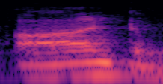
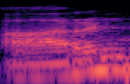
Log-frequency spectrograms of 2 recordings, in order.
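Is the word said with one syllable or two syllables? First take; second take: one syllable; two syllables. First: The word is said with one syllable. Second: The word is said with two syllables. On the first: The speaker calls it right. "आंट बोलते हैं" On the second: The speaker calls it wrong. "उसे आरंट नहीं बोलते"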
